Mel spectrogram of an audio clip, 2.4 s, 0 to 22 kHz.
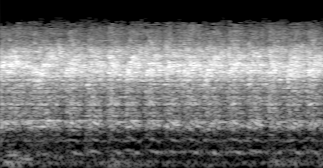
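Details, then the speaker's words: Big-block engine in an abandoned 1956 Chevy wagon, sitting engineless for years, with too much timing and a sticking starter shimmed with washers: even, hissy starter cranking with ignition off and no firing. "maybe we'll reset yeah he'll just crank it over and see what happens actually no no ignition"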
